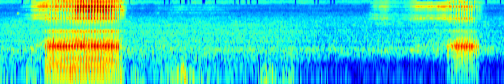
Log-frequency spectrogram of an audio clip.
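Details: Brindle Pug sleeping during an afternoon nap: two loud, rough snores several seconds apart with quiet snuffly breathing between them; snoring.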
